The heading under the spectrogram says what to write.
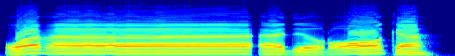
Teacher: huruf dal ketika dia sukun, dia harus ada pantulannya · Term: qalqalah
